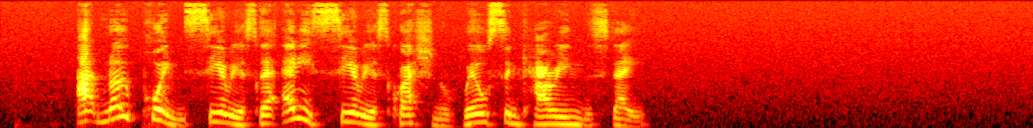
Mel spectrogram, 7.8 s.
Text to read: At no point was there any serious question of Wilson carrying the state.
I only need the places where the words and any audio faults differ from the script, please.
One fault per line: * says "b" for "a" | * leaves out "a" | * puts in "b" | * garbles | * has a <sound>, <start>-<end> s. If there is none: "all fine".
* says "serious" for "was"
